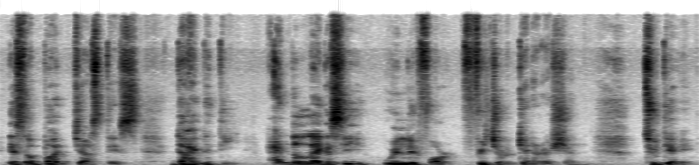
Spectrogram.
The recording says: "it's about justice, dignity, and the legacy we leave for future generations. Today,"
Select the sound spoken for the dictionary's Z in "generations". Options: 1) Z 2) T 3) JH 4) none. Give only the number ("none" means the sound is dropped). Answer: 4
